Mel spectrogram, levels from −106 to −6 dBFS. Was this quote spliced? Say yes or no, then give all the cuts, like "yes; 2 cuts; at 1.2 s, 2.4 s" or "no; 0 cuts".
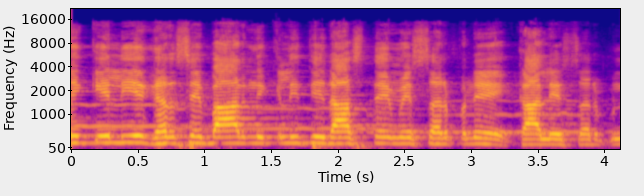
no; 0 cuts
